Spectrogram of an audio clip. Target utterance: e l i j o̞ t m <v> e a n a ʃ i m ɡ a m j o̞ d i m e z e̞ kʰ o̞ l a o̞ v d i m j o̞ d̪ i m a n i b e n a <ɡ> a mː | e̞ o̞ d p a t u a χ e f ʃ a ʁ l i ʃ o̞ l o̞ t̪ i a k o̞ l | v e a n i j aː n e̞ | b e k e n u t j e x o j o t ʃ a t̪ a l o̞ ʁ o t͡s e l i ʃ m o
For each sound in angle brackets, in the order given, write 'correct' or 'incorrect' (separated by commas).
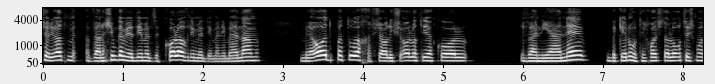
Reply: correct, incorrect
